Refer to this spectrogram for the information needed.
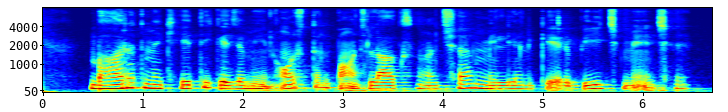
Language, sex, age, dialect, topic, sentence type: Maithili, male, 25-30, Bajjika, agriculture, statement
